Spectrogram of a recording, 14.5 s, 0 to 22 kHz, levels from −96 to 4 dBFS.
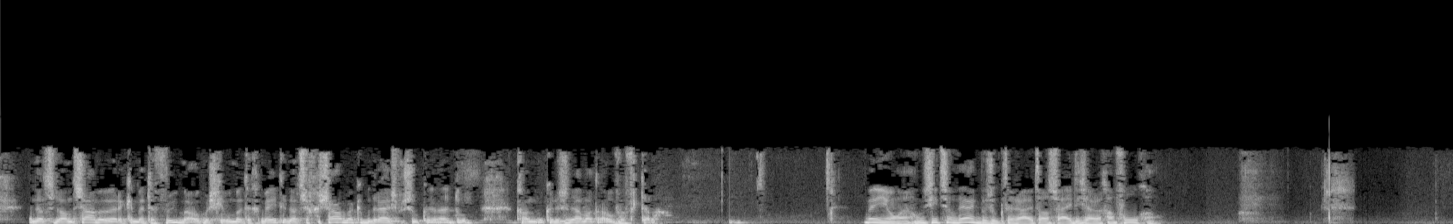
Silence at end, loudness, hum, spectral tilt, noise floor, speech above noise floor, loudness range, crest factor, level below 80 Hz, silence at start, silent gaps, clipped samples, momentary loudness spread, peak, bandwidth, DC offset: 1 s; -16 LUFS; none; -5.5 dB/octave; -55 dBFS; 40 dB; 5 LU; 16 dB; -50 dBFS; 0 s; none; under 0.1%; 14 LU; 0 dBFS; 8 kHz; under 0.1%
